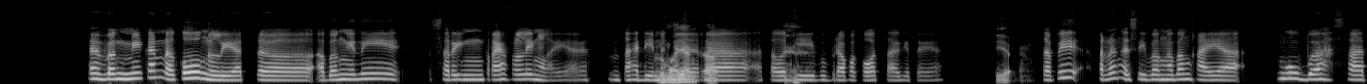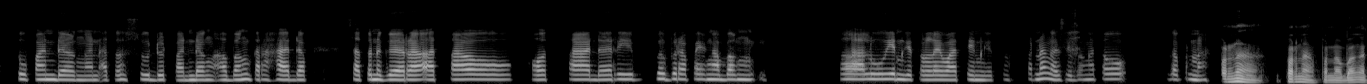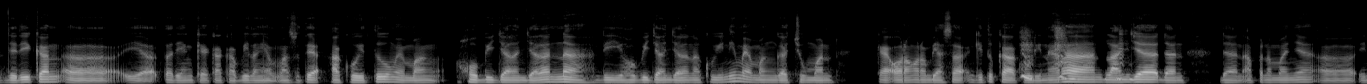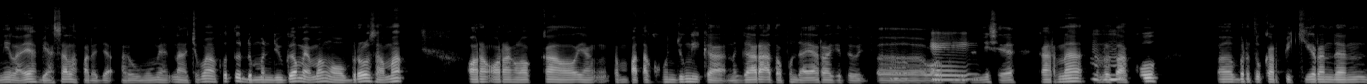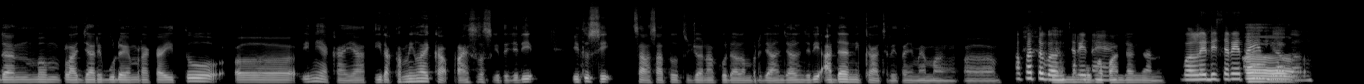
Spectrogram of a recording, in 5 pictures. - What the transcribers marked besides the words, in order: in English: "traveling-lah"; chuckle; other background noise; throat clearing; in English: "priceless"
- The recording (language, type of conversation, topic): Indonesian, podcast, Pernahkah kamu mengalami pertemuan singkat yang mengubah cara pandangmu?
